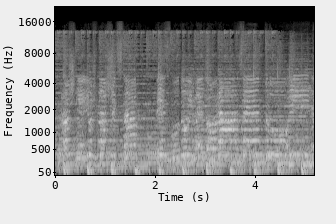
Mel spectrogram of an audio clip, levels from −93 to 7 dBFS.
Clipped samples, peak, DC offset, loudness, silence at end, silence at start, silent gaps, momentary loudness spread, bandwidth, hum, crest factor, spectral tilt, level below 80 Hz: under 0.1%; 0 dBFS; under 0.1%; -15 LUFS; 0 s; 0 s; none; 5 LU; 15.5 kHz; none; 16 dB; -4 dB/octave; -28 dBFS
